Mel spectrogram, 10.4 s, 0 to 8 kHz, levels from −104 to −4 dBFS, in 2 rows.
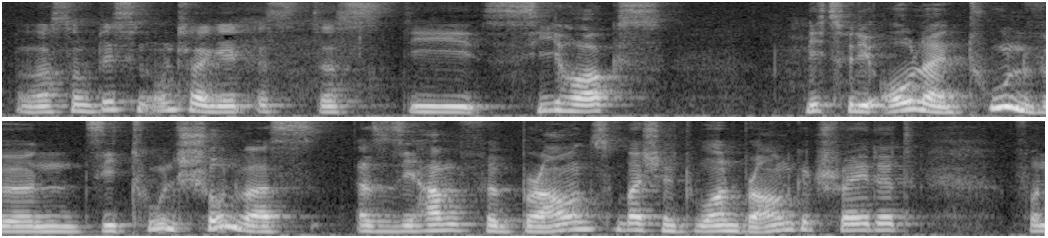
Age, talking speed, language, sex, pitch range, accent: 30-49, 170 wpm, German, male, 135-155 Hz, German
